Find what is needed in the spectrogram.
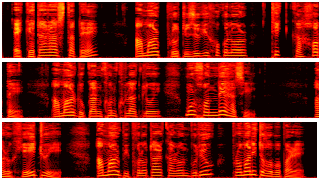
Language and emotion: Assamese, fearful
